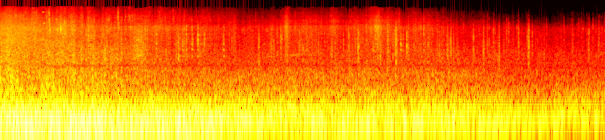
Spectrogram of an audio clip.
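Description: Explosion and fire sound effect from the FxGuru app: the deep, continuous rumble of the blast's aftermath and burning flames, with scattered crackles, slowly fading.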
